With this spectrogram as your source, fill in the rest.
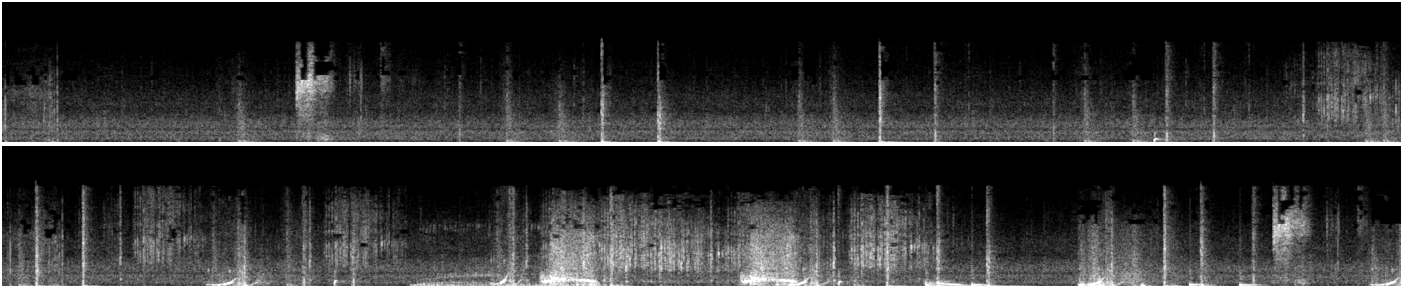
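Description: Cartoon peas pop and splat against zombies.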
